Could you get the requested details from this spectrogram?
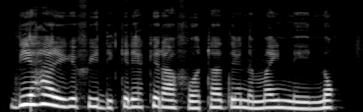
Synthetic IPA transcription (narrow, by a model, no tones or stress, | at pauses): ðiɛɦaɾeɣefidikeɾeakeɾafwataðenɛmainenɔ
